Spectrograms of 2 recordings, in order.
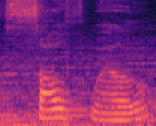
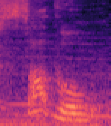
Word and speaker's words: Southwell: does it really matter if some people pronounce south well like subtle itself well obviously because that's how it's written isn't it subtle is a pronunciation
